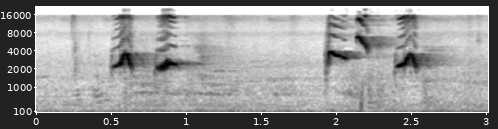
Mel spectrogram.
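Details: Greater green leafbird giving two clear whistled notes, then after a pause a trio of bright whistles, one swooping high.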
